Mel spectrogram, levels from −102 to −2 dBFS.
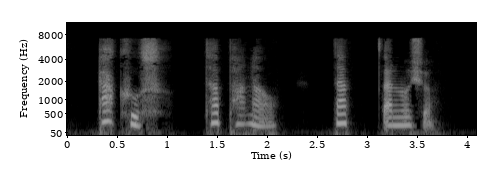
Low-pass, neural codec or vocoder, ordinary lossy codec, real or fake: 7.2 kHz; codec, 16 kHz, about 1 kbps, DyCAST, with the encoder's durations; MP3, 32 kbps; fake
